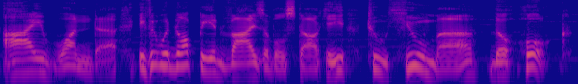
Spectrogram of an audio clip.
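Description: A man's voice: fairly high pitch, very animated, takes it slowly, fairly bright tone, husky, no echo, soft background music, exaggerated voice. A man voicing a cruel, mock-courteous pirate captain for a storybook, with a silky, steely, purring menace. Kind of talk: dramatised storybook reading.

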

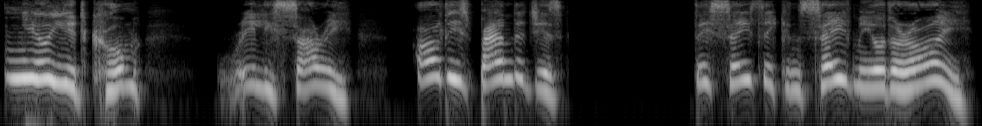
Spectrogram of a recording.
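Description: A man voicing a bandaged young woman in a hospital bed, high and whiny. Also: animated, unhurried, a little mellow, dry recording, clean studio sound. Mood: pleading. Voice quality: high squeaky whine.

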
